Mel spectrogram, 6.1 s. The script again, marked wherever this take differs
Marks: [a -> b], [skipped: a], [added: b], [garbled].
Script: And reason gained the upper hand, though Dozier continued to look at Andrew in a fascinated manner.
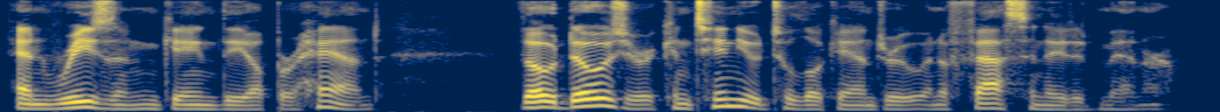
And reason gained the upper hand, though Dozier continued to look [skipped: at] Andrew in a fascinated manner.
